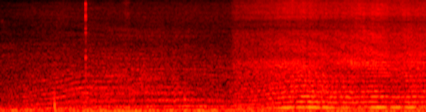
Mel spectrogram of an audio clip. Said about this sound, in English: All right, Evan, let's start this drone up.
